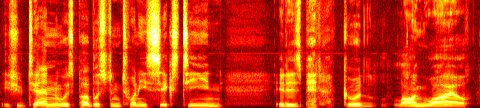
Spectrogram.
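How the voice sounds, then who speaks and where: A man giving an informal announcement as an audio drama producer, in halting, deliberate phrases. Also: mid-range voice, fairly even intonation, darkish tone, no echo. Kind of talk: informal post-credit announcement.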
